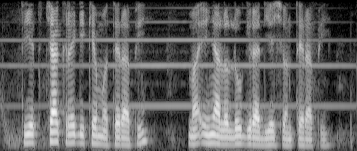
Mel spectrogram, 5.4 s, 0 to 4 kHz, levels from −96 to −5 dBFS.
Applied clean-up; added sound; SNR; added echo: none; Wind instrument, woodwind instrument; 20 dB; none.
